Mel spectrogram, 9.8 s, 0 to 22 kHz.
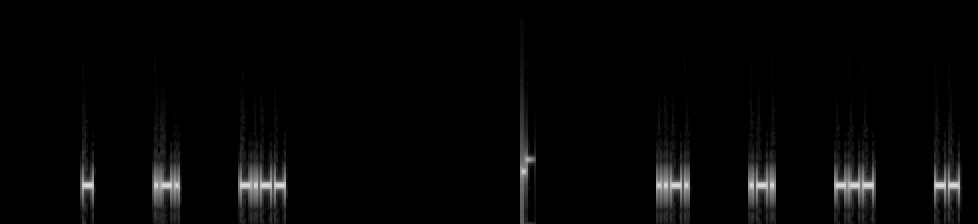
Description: Morse code, heard as a keyed tone, about 34 wpm, spaced as for 12 wpm, 700 Hz. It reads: TRY FROM
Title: 6x Character Spacing - Top 500 Words - 35wpm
